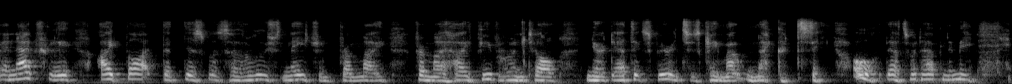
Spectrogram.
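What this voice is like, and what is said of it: Weak, fading voice. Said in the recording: “my voice is disappearing”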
